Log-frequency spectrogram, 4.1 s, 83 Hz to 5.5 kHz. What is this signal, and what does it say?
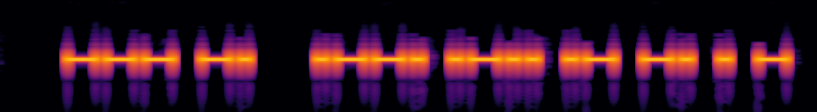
Morse code, heard as a keyed tone, about 25 wpm, 600 Hz. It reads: ON PLANET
